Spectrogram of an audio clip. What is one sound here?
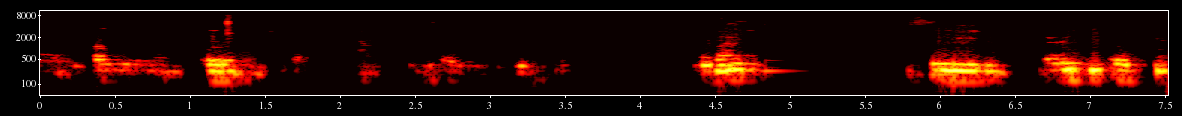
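A man speaks in short, solemn phrases with pauses, heard through an online call.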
